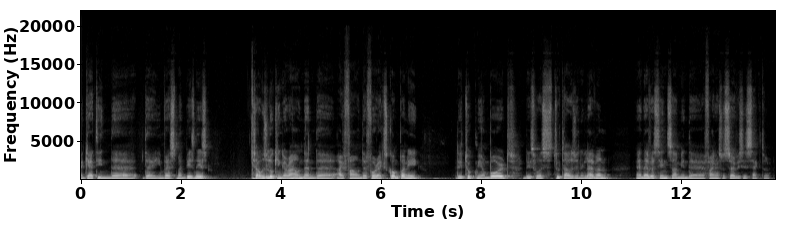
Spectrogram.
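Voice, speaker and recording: Male, Hungarian accent, very mellow dark tone, lowish pitch, podcast guest, conversational storytelling. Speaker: podcast guest, financial services professional. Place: podcast studio.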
